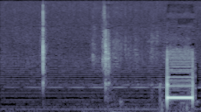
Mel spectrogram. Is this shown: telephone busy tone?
yes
